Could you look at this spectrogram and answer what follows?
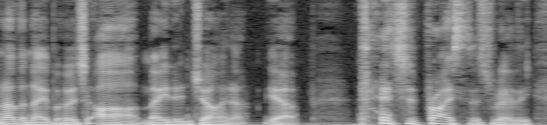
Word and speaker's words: QI: And according to them, according to Stephen Fry and the QI elves, QI or chai or chi as it's pronounced is the most commonly played word in Scrabble.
